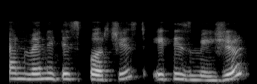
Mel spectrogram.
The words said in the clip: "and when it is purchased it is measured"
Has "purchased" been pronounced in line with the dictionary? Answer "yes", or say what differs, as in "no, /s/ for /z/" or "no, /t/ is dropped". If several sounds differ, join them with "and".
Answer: yes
